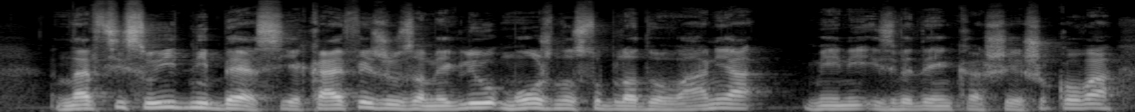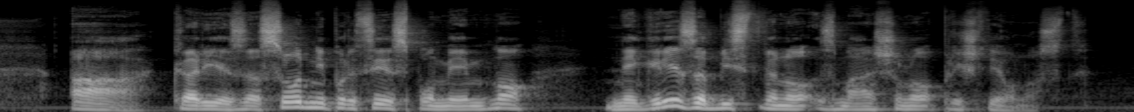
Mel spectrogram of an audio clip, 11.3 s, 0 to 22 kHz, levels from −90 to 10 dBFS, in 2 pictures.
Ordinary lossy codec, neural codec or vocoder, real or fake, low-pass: none; none; real; none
